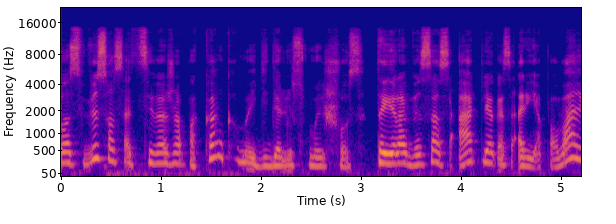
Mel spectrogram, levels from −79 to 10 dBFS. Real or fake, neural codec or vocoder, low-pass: fake; codec, 44.1 kHz, 7.8 kbps, DAC; 14.4 kHz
